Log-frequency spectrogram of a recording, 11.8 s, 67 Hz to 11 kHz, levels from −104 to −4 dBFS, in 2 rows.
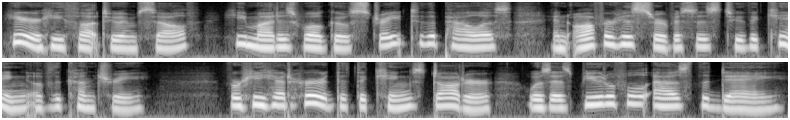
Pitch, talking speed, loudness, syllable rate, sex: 190 Hz, 195 wpm, -18 LUFS, 4.7 syllables/s, female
